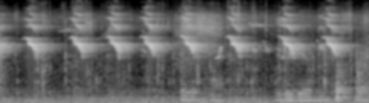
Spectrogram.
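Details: High descending chick peeps repeated a little over twice per second, loud and even, with low clucking sounds between some notes.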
